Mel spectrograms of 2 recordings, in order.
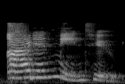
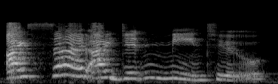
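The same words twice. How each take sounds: First: Shouting. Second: Slow, higher, loud frustrated protest; tearful anger. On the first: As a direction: throw the words back at him. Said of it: "Derry shouted". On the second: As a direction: force it out through angry tears. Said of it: "hot tears of anger and frustration". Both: Acted.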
